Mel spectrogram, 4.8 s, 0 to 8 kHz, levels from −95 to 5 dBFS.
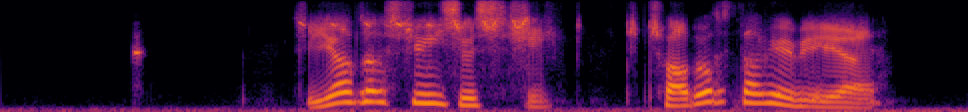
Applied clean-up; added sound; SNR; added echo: neural diffusion model UNIVERSE++.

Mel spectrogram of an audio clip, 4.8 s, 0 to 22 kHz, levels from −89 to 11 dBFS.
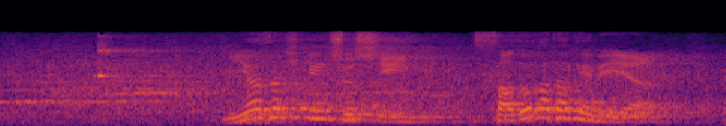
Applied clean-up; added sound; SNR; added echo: none; none; none; none.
